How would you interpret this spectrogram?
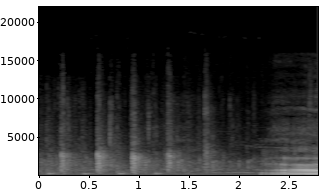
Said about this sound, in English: Go ahead, clap your hands for the Lord. That's all right.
